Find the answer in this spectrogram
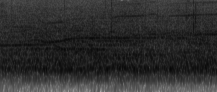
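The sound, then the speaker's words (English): Crowd cheering at a wrestling show, a broad, sustained roar of many voices that stays loud and steady with occasional whoops cutting through. “They're cheering it.”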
